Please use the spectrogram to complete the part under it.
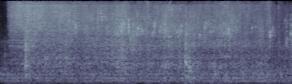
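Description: A vegan pot roast fries in hot oil in a pan with a steady, loud, close sizzle and crackle throughout, with no voices over it.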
